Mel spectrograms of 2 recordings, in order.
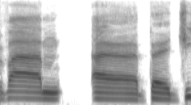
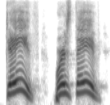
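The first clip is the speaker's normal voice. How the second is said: calling out; 7 semitones higher, 7 dB louder, much slower than usual. Real, not acted. Calling out for Dave.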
